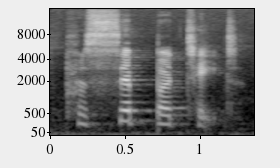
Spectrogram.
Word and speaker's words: precipitate: So this is pronounced just like precipitation, like rain or snow. It just doesn't have the last part, so it's precipitate.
